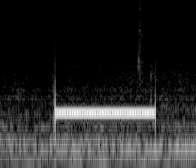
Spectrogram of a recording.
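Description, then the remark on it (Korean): A single one-second burst of an outgoing call's ringback tone as a call is placed to a listener, a steady mid-pitched electronic hum that starts and stops abruptly, heard clearly over faint background noise with no talking. “전화 갑니다. 걸어주세요.”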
